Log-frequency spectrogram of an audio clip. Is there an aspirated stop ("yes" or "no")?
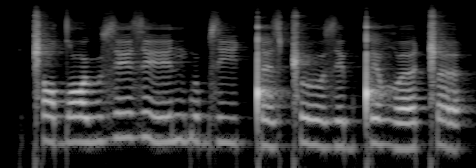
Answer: no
